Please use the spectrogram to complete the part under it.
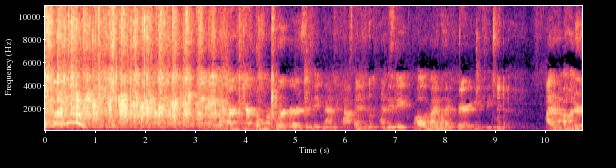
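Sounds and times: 
audience applause for a group of creative interns: 0.0 - 3.7
speech: 4.2 - 9.4, 10.0 - 10.7.

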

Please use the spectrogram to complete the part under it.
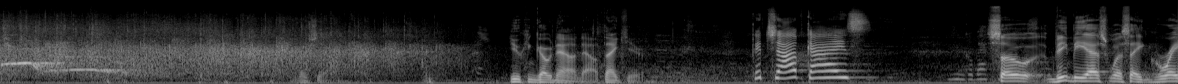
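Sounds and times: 
audience clapping: 0.0 - 4.8
speech: 3.1 - 3.5, 5.1 - 6.6, 7.5 - 8.8, 9.5 - 11.7.

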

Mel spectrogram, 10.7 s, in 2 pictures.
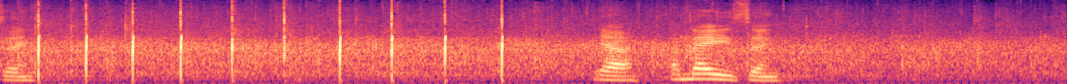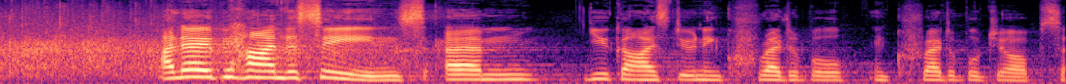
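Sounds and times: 
speech: 0.0 - 0.4, 3.0 - 4.0, 6.2 - 10.6
sharp evenly spaced hand claps: 0.0 - 6.5.

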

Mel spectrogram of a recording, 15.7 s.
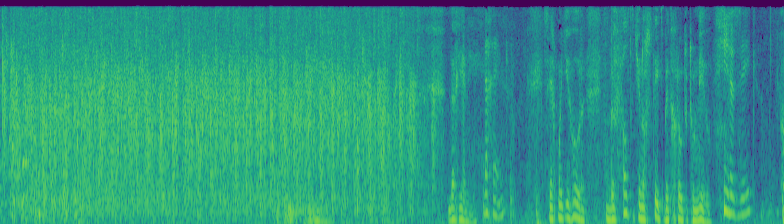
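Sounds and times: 
audience applause: 0.0 - 9.0
speech: 9.0 - 15.6.

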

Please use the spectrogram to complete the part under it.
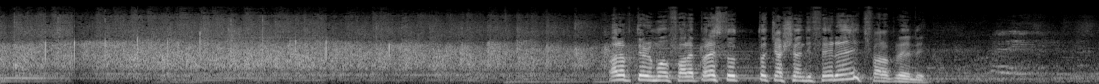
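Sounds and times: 
crowd applause: 0.0 - 7.3
speech: 6.1 - 9.4.

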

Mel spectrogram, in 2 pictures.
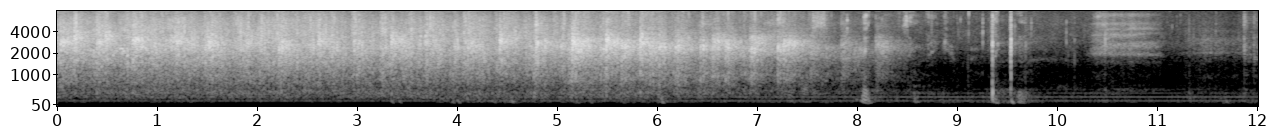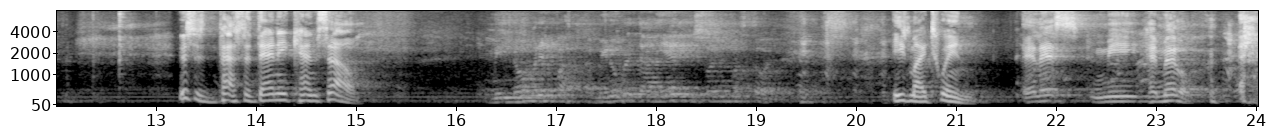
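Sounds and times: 
congregation applauding at a Spanish-language Assemblies of God church service: 0.0 - 8.6
speech: 13.3 - 15.2, 20.4 - 21.3, 21.9 - 24.0
laughter: 19.0 - 20.6, 23.0 - 24.0.

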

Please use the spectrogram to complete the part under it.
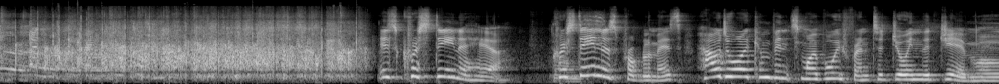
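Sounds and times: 
audience clapping: 0.0 - 3.8
speech: 3.8 - 9.9.

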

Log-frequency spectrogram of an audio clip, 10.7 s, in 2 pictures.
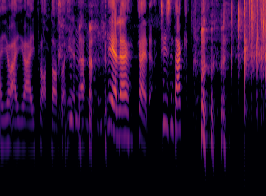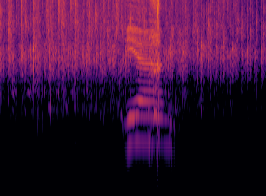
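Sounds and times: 
speech: 0.0 - 4.9, 7.8 - 9.0
laughter: 1.2 - 2.4, 3.9 - 4.7, 7.8 - 8.9
audience applause: 4.6 - 10.6.

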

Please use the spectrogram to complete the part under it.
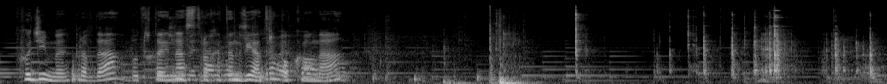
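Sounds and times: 
speech: 0.2 - 3.6
door shutting with a heavy thud: 4.9 - 5.3
door latch clicking and rattling: 4.9 - 8.8.

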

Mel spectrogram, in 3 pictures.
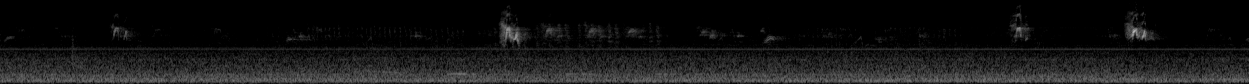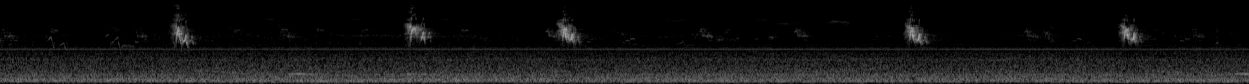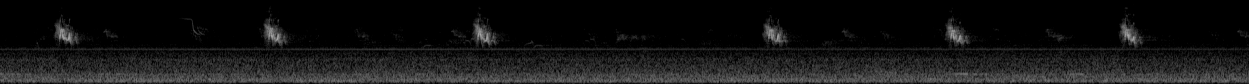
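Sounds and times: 
birds chirping on a Brooklyn rooftop: 0.0 - 37.4
thin constant whine: 0.0 - 37.4.

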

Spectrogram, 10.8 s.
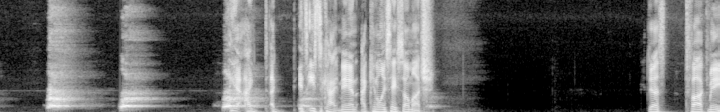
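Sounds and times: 
dog barking: 0.7 - 2.6, 3.2 - 4.9, 6.4 - 6.8
speech: 3.7 - 6.6, 9.8 - 10.8.

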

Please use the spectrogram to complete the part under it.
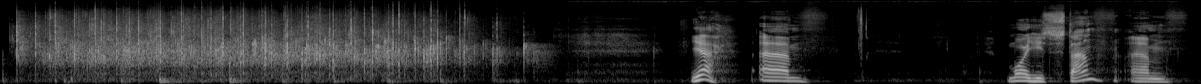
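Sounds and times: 
audience applauding: 0.0 - 5.6
speech: 6.9 - 8.2, 10.1 - 11.8.

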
